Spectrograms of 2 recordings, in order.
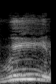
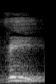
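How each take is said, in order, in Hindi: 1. इसकी शुरुआत गोल होंठों से होती है, जैसे we में। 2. इसकी शुरुआत ऊपर के दांत निचले होंठ पर रखकर होती है। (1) "कभी आप वी ना कहें" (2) "आपके ऊपर के दांत निचले होठ को लगते हुए"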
